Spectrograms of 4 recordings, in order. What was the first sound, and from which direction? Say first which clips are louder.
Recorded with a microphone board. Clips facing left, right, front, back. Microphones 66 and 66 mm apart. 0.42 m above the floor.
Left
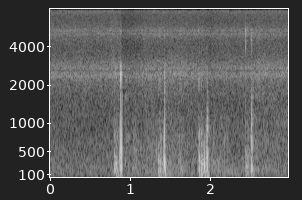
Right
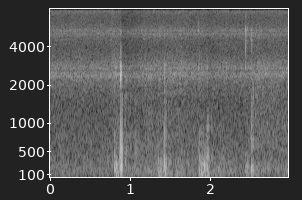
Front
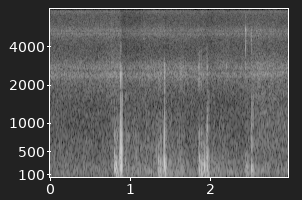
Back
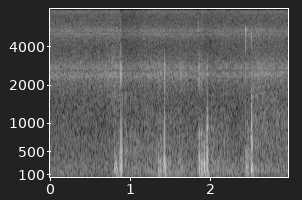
Footsteps: left 5 dB, front 8 dB; 25° left.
